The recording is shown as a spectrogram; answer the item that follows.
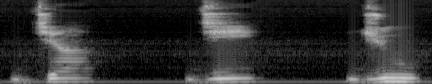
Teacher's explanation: زبان کا درمیان والا حصہ جب تالو کے درمیان والے حصے کے اوپر ٹچ کرے گا تو وہاں پر جیم کی آواز پیدا ہوتی ہے۔ جیم زیر جی، جیم زیر جی، جیم پیش جو، جیم پیش جو، بغیر جوڑ کے پڑھیں گے۔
